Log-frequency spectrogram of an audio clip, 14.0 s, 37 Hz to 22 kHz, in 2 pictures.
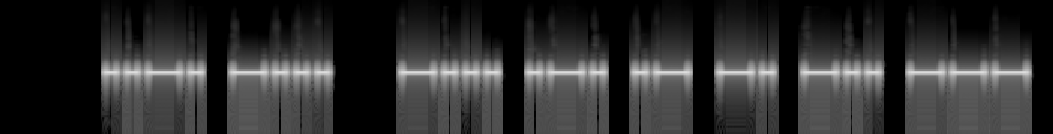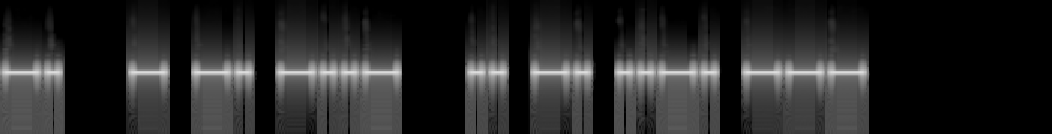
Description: Morse code, heard as a keyed tone, about 17 wpm, 700 Hz. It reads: FB BRANDON TNX INFO
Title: Practice QSO - Exchange 3 - More Info - 17wpm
